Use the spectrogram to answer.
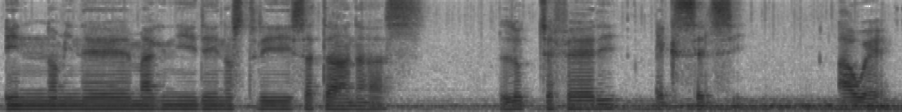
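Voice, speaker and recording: A man playing a world-weary young atheist who solemnly recites a drawn-out satanic incantation in an audio drama. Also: lowish voice, exaggerated voice. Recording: clearly noisy recording.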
